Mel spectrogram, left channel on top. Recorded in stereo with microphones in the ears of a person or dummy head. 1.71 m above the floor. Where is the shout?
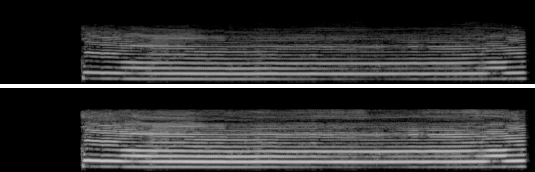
35° right (ahead or behind).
